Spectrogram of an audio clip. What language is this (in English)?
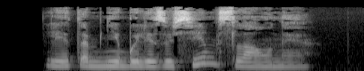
Belarusian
